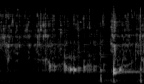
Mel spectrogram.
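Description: Wine pours from a bottle into a glass, a short close trickling and gurgling splash with a few distinct glugs near the end.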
